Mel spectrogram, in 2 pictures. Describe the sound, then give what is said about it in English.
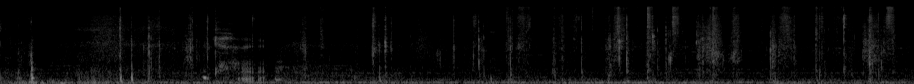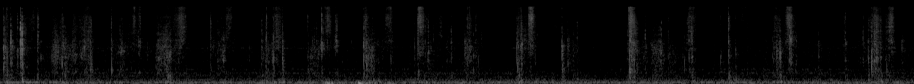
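A deck of tarot cards being shuffled, a steady stream of quick papery flicks and slides that carries on unbroken for the whole stretch, with no talking over it. “I'm just gonna shuffle here quick.”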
